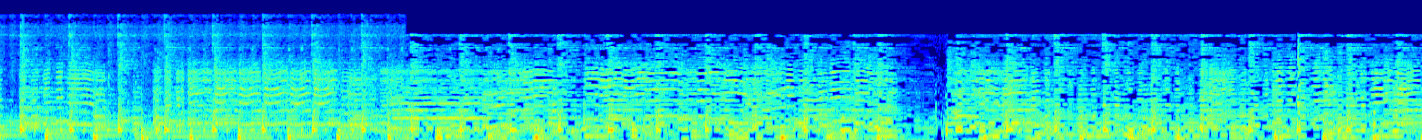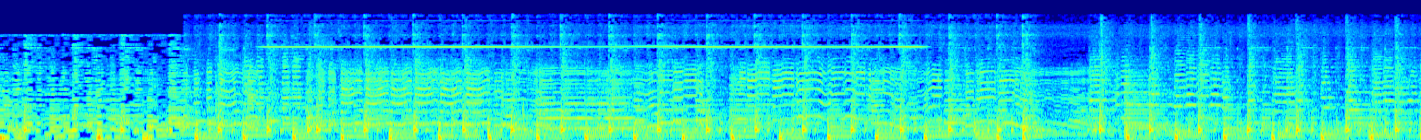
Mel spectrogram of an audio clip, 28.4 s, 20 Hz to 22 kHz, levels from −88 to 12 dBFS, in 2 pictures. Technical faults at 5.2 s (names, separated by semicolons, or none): adaptive stream at a lower bitrate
